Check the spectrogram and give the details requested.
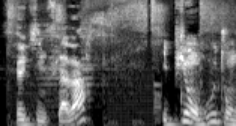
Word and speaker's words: Fcukin'Flava: la gamme fucking flava alors ça s'écrit pas pareil he ça s'écrit FCU CEN et plus loin flava mais ça se prononce fucking flava et puis on goûte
